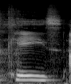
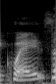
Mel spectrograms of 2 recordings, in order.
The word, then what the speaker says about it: quays: Oh, yeah, it is keys. Again, it's one of those words. – I know, it really is. – I have these words that I pronounce wrong. – But it's anytime you get down to, like, fucking the keys down in South London, you know, I always want to say quays.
